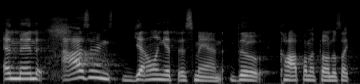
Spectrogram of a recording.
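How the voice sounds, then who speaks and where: A young woman co-hosting a casual chat podcast, telling a story with lively acted-out quotes and frequent laughter. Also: mid-range voice, brisk. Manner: animated storyteller, acts out quotes, laughs often. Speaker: podcast co-host.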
